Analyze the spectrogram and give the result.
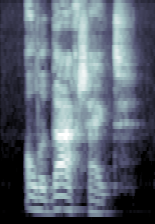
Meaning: commonplace, ordinariness, doldrums
- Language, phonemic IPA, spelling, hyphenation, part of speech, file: Dutch, /ˌɑ.ləˈdaːxs.ɦɛi̯t/, alledaagsheid, al‧le‧daags‧heid, noun, Nl-alledaagsheid.ogg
